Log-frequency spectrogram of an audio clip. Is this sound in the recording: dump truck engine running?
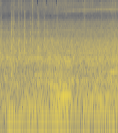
yes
